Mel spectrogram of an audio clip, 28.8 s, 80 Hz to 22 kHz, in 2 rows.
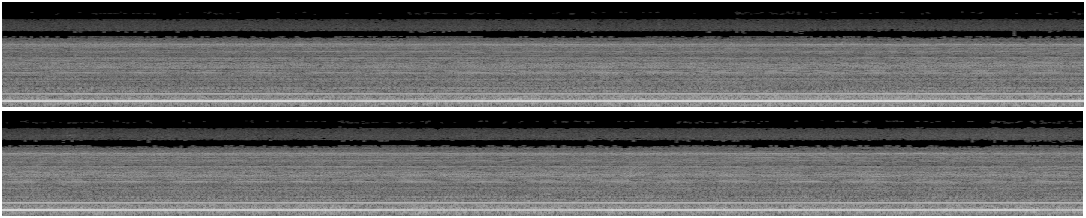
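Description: A 10 HP rice husk grinder with its blower running steadily: a loud, even hum with a steady whine over a rushing noise.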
